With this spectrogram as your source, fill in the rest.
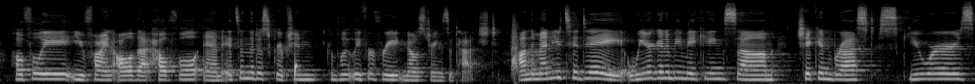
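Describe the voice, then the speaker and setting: Speaking at a fairly quick pace, a woman uses a fairly high pitch and an animated tone in a Canadian accent. Noticeable background noise runs behind her. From Ontario, Canada. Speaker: cooking and fitness vlogger. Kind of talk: casual tutorial.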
